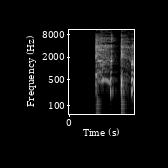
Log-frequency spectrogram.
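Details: Cough from an adult with flu and a very hoarse voice.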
